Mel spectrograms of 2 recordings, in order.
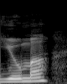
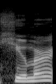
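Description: First: The word starts with a Y sound, no H. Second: The word starts with an audible H sound. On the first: "that H disappears before the Y sound" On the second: "instead of humid and humor"

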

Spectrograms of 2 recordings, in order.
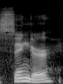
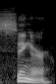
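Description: First: A hard G sound follows the ng. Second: No hard G sound follows the ng. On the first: "You say singer" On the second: "most people say singer, with no hard G sound between the ng and the R"

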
